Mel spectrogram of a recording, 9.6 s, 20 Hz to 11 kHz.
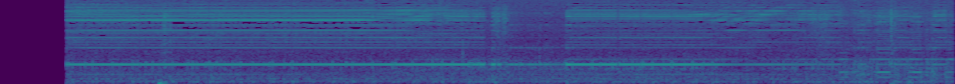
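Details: Genelec 8020B active speakers connected via XLR-male-to-RCA mono adapter and 3.5 mm jack to Asus Xonar DG PC soundcard: constant thin high whine with faint shifting buzz, also heard when moving the mouse; ground loop noise, later fixed with Genelec-recommended cable.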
